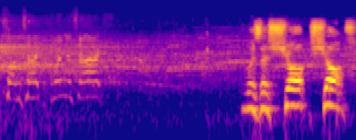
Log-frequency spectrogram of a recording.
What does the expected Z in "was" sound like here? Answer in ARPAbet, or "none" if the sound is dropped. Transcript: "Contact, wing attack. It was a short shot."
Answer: Z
